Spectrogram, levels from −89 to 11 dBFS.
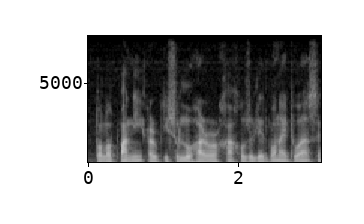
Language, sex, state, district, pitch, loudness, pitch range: Assamese, male, Assam, Sonitpur, 100 Hz, -24 LUFS, 100-105 Hz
